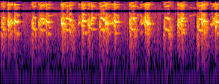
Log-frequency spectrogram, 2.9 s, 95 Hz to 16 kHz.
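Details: Peregrine falcons meeting in courtship display at Orlen Płock on 8 March 2022. Harsh, rasping high calls come in rapid bursts, about four a second and loud and close, over a faint steady hum.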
